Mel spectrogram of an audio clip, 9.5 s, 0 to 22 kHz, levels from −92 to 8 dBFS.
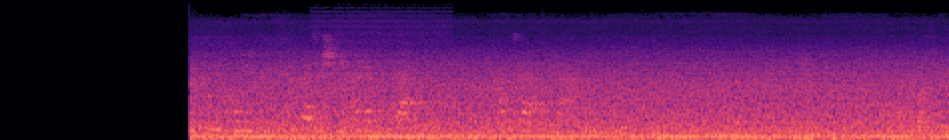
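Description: From 0.00 to 1.89 s there is digital silence, and the sound then enters abruptly mid-event at 1.89 s, a cut-off start where capture began late. There is no attack or fade-in. The waveform shows a flat line jumping straight to the sound's level, and the spectrogram shows a hard vertical edge.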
